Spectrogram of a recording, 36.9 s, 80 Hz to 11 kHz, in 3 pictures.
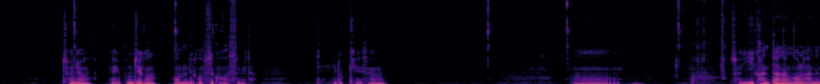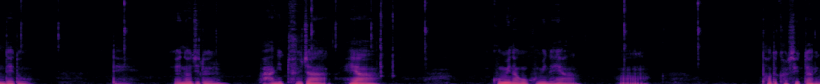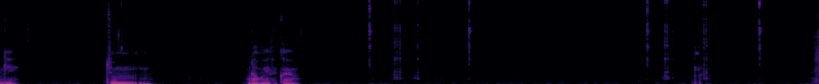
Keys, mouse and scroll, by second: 17.5 shift+middle click.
